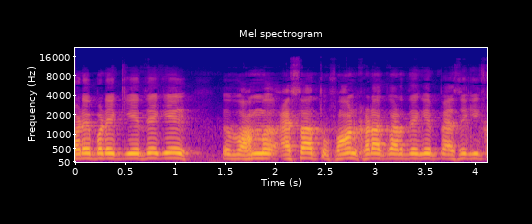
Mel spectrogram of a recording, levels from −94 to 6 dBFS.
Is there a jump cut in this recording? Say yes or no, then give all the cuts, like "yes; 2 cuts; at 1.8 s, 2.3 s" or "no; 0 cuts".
no; 0 cuts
